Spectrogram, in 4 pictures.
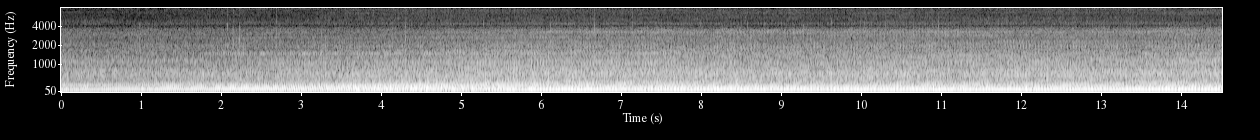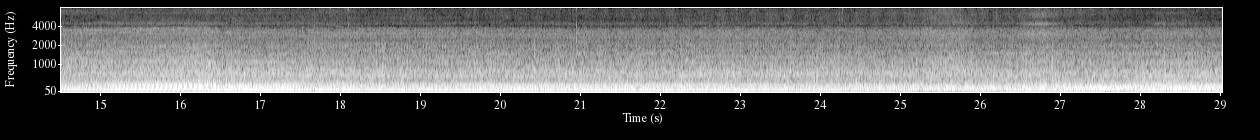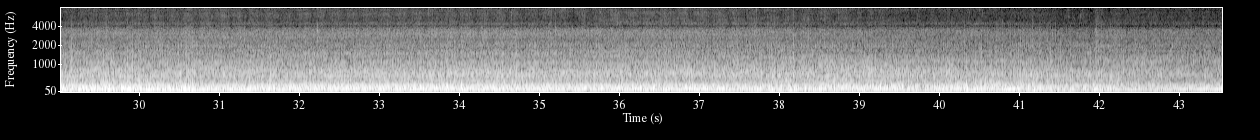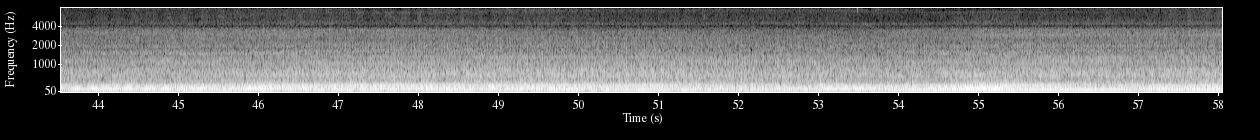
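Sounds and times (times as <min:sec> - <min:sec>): wind and road noise: 0:00.0 - 0:58.0
motorcycle engine revving: 0:13.2 - 0:23.5.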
